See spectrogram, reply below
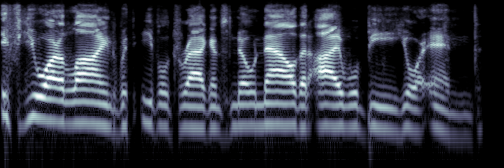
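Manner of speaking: grand, proclaiming voice like a towering giant. Game master voicing a character addressing the party, in a booming voice. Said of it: "in this in this booming voice".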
